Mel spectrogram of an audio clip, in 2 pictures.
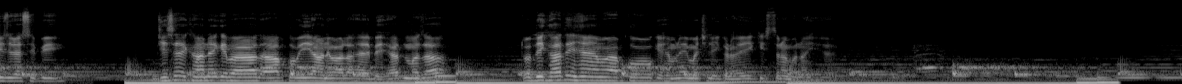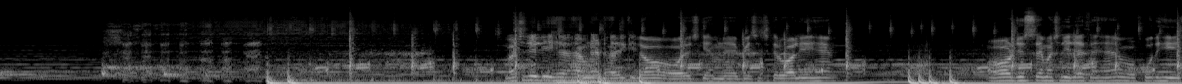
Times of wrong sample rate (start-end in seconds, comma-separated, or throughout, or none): none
